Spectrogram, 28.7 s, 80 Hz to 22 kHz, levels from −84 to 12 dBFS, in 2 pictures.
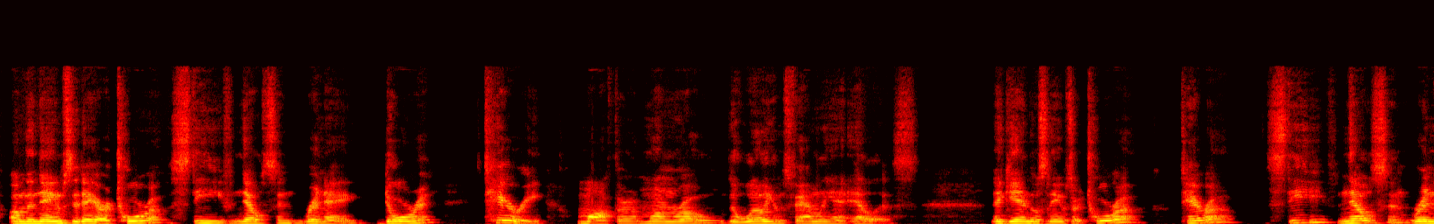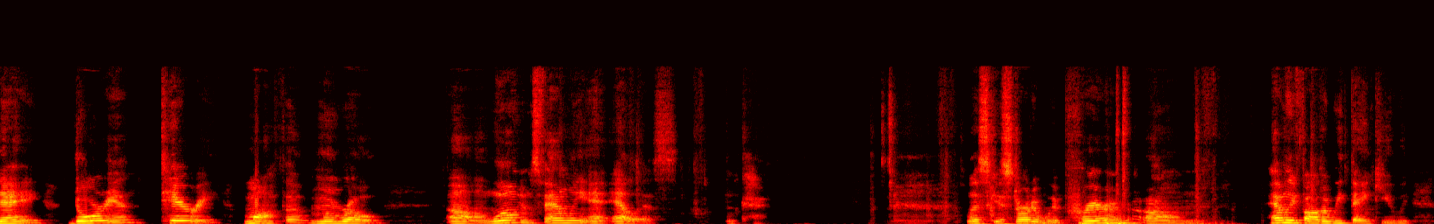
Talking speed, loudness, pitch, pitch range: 100 wpm, -19 LUFS, 200 Hz, 175-230 Hz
